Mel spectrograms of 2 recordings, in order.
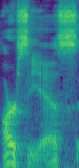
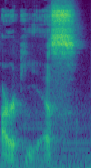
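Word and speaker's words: Arceus: the Pokemon that I commonly refer to as Rus and is actually pronounced archus so Ares and I don't know what you've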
